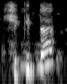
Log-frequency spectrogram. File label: "xikita", Náhuatl; mira; look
